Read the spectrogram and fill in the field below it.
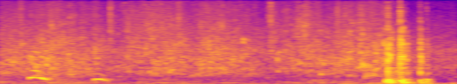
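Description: A strong river current flows steadily and fairly loudly, with churning splashes and a few brief, indistinct voice fragments rising over the current.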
